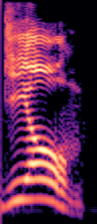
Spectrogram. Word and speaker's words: Guillaume: crowe film uh side note my name is said like uh uh guillerme oh like the actor robert gil uh guillaume robert guillaume a good canadian kid by the way robert guillaume so it's pronounced guillaume i you know what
